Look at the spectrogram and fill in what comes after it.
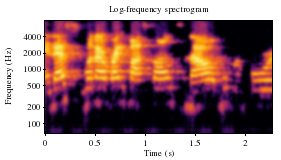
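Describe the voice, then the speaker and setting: A woman with a New Orleans accent and a fairly high pitch. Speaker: rap artist. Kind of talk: radio interview.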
